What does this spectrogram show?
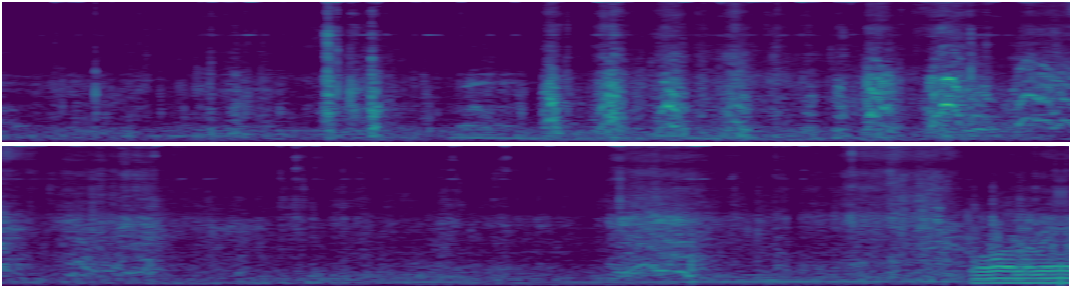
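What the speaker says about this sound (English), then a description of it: "YKK zippers on the inner tent." A YKK zipper on the fly door of a one-person semi-geodesic freestanding tent is pulled open in several quick, raspy runs. Soft handling noises of the tent fabric come in between the runs, heard up close with no voices.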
